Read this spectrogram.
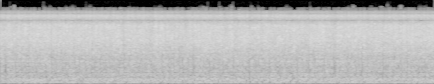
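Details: Lexus race car at first start of the season in shop paint booth; loud, hard-edged race engine holds a steady, even idle with no stumbling or misfire; sounds healthy, normal idle.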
